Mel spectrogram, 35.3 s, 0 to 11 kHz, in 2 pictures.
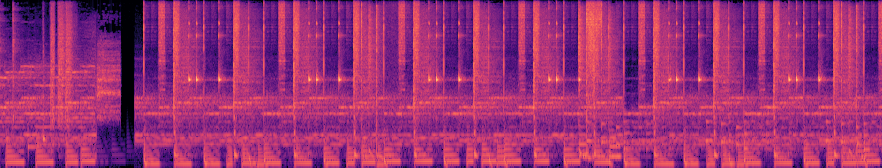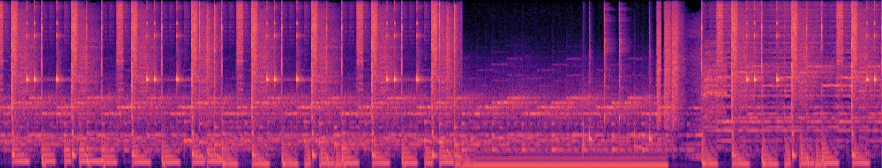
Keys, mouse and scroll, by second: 3.5 scroll up 1, 3.6 scroll down 2, 29.0 ctrl+click.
